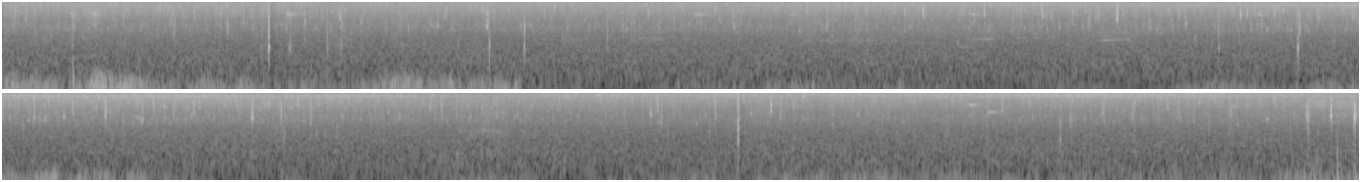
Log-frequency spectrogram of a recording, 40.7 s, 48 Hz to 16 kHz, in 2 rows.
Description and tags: Rain pitter pattering onto the surface of Lake King William, TAS, Australia. Recorded on LS10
